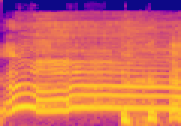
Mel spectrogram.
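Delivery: shrill mock scream of a little girl; child's high shriek. Imitating his daughter's scream in the dark. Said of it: "she's like".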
